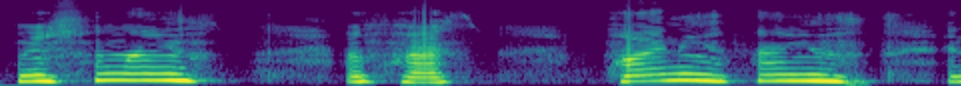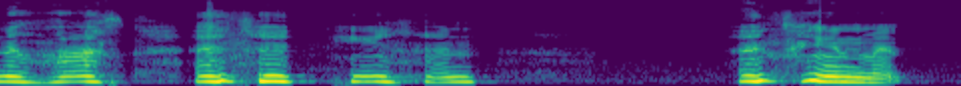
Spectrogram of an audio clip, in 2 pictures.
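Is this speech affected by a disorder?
Yes: primary lateral sclerosis.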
